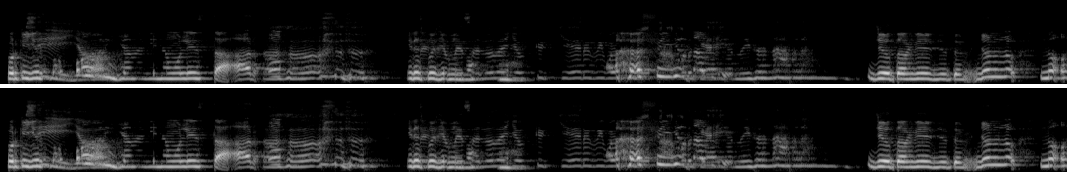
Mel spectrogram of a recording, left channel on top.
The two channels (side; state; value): both; normal; correlation 0.96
